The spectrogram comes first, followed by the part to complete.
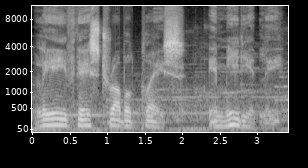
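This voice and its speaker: A man's voice: fairly low pitch, takes it slowly. A man playing a stern, disapproving official in a fantasy video game, speaking in a formal, blunt, admonishing way. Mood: stern warning. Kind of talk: scripted video game voice acting. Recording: music clearly behind the voice.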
